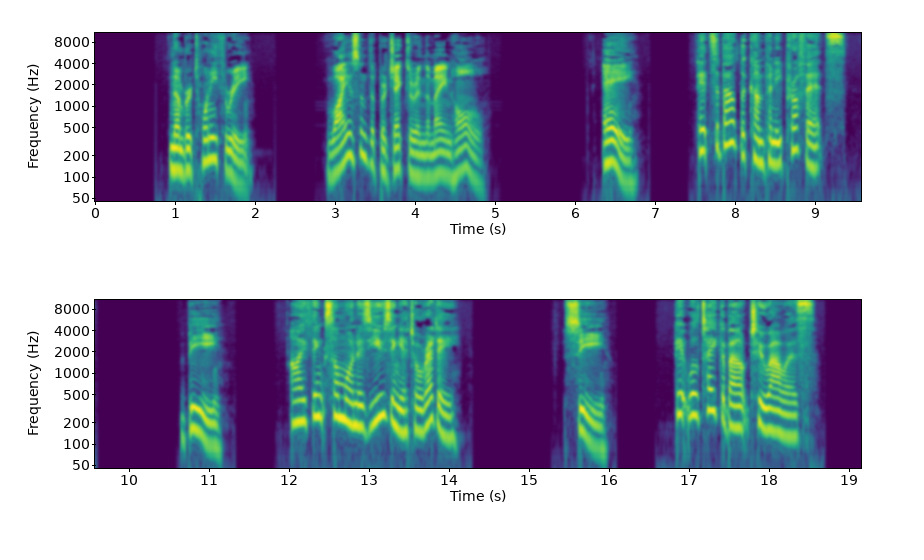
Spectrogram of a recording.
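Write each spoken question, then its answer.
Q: Why isn't the projector in the main hall?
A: B: I think someone is using it already.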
